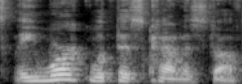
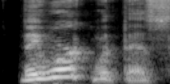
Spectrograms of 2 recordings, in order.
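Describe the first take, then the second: First: Said in the usual way. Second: "work" lifted high and punched; stress on work. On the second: Real, not acted. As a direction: lean hard on "work" to defend the vocals.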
